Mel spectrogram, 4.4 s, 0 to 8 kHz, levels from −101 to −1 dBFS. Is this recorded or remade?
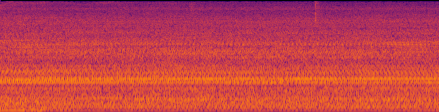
recorded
